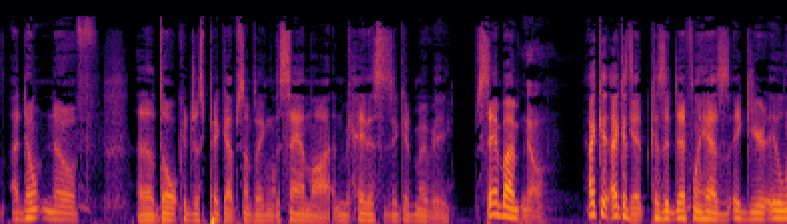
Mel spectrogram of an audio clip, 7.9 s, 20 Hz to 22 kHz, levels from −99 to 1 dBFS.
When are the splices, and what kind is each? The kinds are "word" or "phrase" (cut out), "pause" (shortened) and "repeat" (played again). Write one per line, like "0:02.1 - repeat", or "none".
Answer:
0:01.8 - word
0:02.7 - word
0:03.4 - word
0:05.1 - word
0:05.8 - word
0:06.3 - word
